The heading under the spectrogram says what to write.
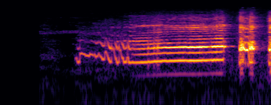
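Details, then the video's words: Red junglefowl hen's lure call for attracting males: a wavering note that settles into a steady, drawn-out nasal tone, ending in two abrupt harsh clucks. "Suara Ayam Hutan Betina"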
